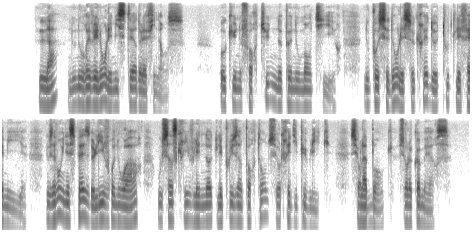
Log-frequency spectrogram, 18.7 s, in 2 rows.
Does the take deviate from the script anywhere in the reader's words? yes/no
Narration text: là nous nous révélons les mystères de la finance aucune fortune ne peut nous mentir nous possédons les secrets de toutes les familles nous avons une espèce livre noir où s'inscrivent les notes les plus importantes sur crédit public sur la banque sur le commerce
no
